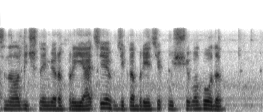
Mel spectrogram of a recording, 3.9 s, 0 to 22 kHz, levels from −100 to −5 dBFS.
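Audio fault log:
No fault is present: the speech has passed through the AMR wideband (HD Voice) codec, which leaves nothing above 7.7 kHz, and its light coding texture suggests one of the codec's higher rates, near 15.85 kbit/s.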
